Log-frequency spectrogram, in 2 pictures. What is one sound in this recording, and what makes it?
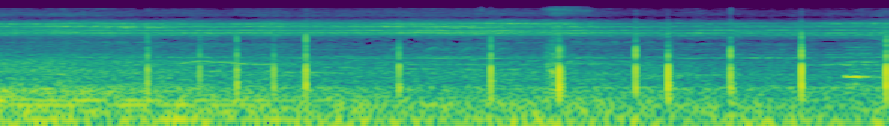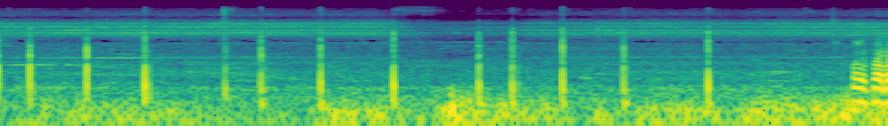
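A monkey cracks and chews food with sharp little clicks.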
